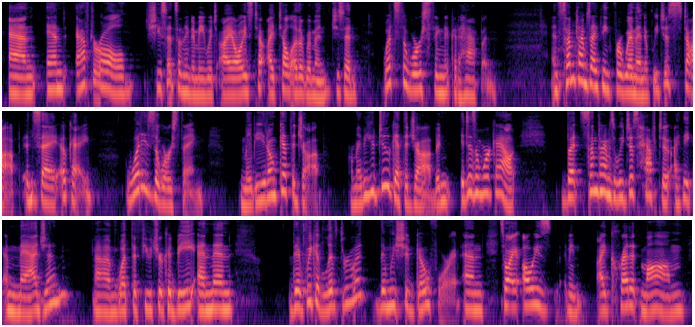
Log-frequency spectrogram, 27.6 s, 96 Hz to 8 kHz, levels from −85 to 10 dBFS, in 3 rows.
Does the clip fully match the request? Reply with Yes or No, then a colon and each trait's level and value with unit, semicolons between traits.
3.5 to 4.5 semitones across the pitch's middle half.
Yes: average, 4.0 semitones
